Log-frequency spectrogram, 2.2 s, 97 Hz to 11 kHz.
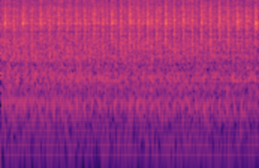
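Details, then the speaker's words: $1200 ex-Domino's pizza car at idle; quick light evenly paced ticking over steady idle, seemingly from the top end, not accessory; owner suspects timing chain or tensioners or needs oil change, unconfirmed; not severe. "Could be timing chain. Maybe timing chain tensioners."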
